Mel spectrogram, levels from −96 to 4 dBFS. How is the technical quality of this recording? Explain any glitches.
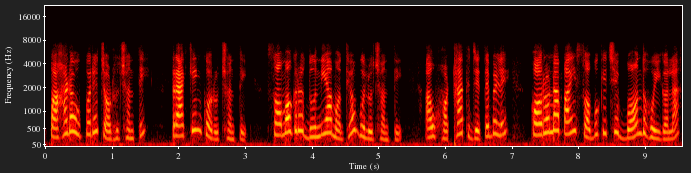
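The recording is AMR-WB HD Voice speech with light coding roughness, marred by one brief corruption burst. AMR bit errors hit from 6.86 to 7.16 s, a span that fits about 15 frames. Flipped low-priority bits at a rate of several percent misplaced excitation pulses and skewed gain and spectrum values. The speech turns hoarse and gargly but keeps its pitch and level, unlike packet loss, which leaves gaps or smeared repeats.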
